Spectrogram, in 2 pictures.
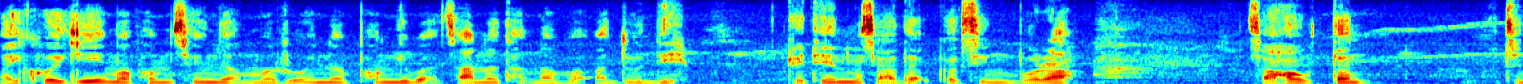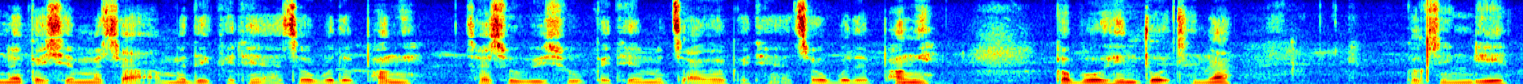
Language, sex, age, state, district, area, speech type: Manipuri, male, 30-45, Manipur, Kakching, rural, spontaneous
